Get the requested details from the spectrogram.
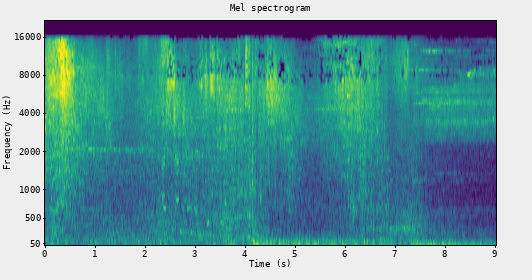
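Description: Game spell effects crackle and whoosh in rapid bursts.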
